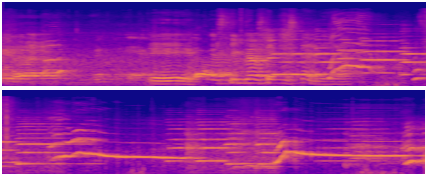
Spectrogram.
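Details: Dog howling with a harmonica being played. A held, falling howl and a later sliding rise blend with the harmonica's notes, and short voice-like sounds come early on.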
